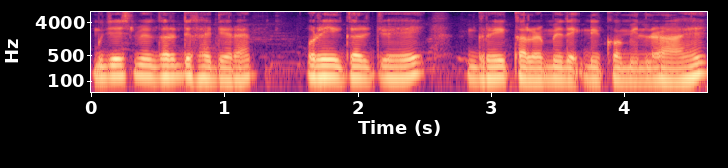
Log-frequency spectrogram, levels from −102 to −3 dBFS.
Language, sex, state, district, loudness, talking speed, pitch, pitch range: Hindi, male, Arunachal Pradesh, Longding, -16 LUFS, 260 wpm, 125 Hz, 120-135 Hz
